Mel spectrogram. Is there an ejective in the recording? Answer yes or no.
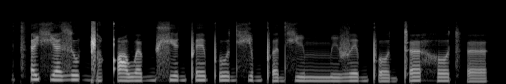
yes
